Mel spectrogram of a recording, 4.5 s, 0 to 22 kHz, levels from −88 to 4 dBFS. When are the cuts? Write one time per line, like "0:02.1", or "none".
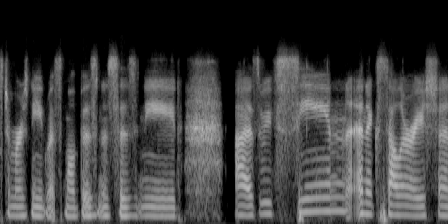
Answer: none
